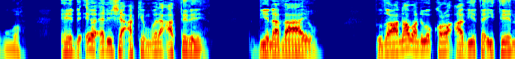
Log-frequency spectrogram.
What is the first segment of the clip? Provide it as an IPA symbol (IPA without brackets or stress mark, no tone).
ɣ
